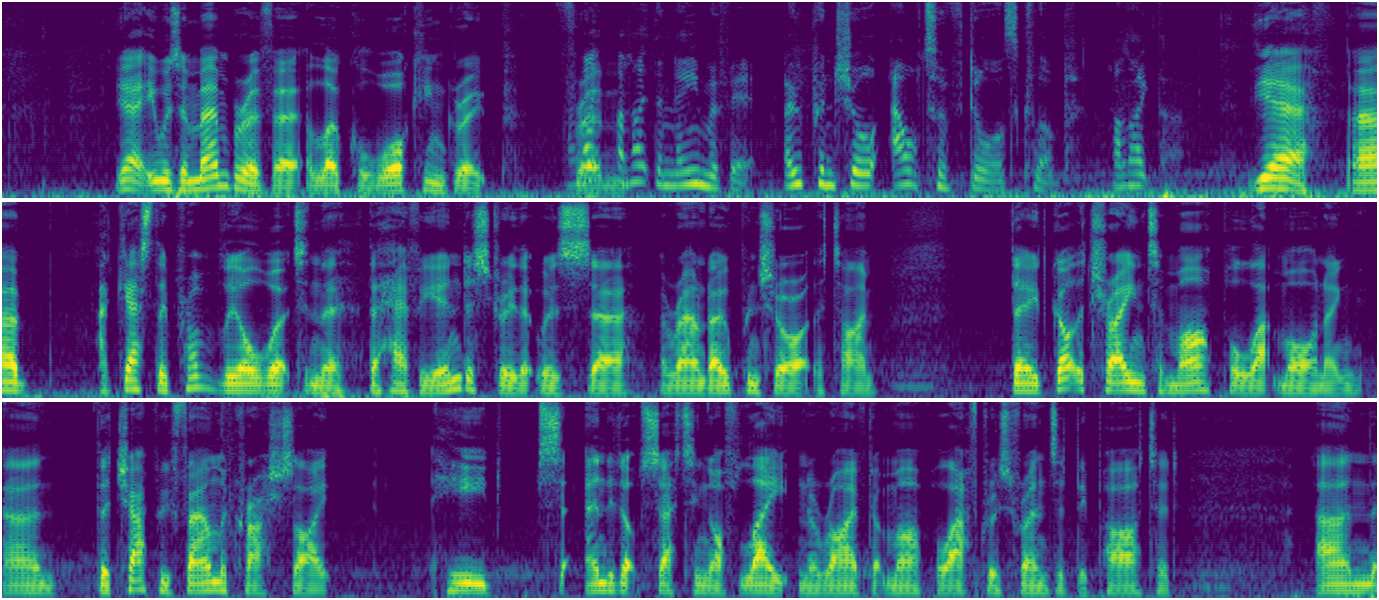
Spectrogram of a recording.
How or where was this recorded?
outdoors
